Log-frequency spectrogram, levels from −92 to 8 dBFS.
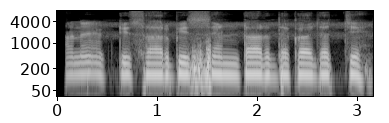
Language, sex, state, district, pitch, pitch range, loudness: Bengali, male, Assam, Hailakandi, 140 Hz, 140-145 Hz, -18 LUFS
